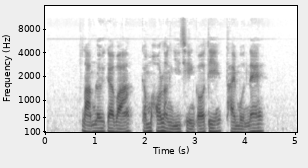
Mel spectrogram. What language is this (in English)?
Cantonese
